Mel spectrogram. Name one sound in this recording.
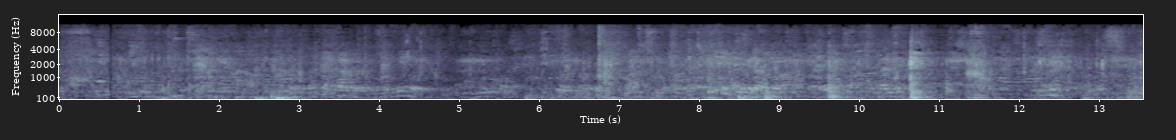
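A woman speaks calmly nearby in an echoing hall.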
